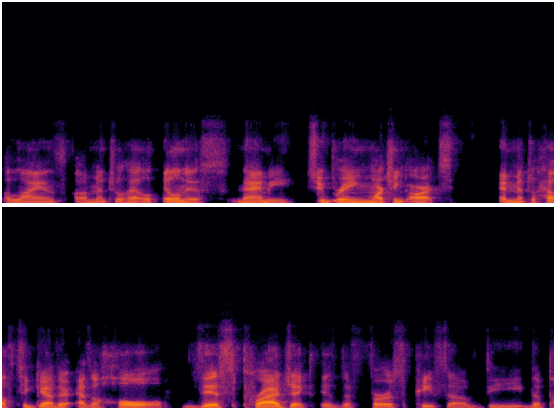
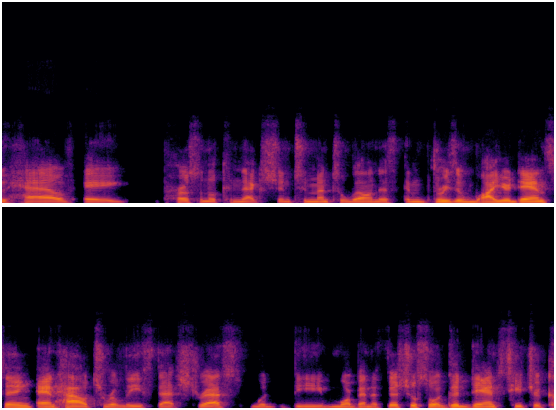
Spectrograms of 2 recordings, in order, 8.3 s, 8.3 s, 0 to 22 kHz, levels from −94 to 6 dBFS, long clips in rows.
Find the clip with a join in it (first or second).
first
